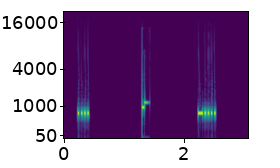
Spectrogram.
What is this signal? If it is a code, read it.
Morse code, heard as a keyed tone, about 46 wpm, 700 Hz. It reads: H 6
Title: Single Character (Letter:Number:Punctuation:Prosign) 45wpm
